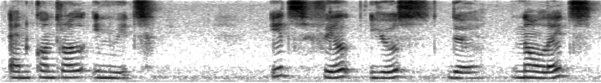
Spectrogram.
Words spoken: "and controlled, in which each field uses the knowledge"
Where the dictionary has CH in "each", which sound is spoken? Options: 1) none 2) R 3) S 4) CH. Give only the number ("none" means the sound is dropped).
3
